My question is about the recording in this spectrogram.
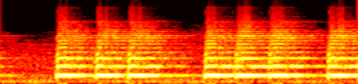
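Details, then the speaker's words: Standard motorcycle horn, before repair: two sets of three short toots with a thin, reedy, nasal, hoarse tone, weak, likened to a snail horn; owner goes on to remove it to fix it. "Klaksonnya menurut kalian ini suara klakson apa nih? Ini klakson standar ya. Kalian bisa lihat. Tapi suaranya kayak klakson keong. Jadi saya namain klakson siput."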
